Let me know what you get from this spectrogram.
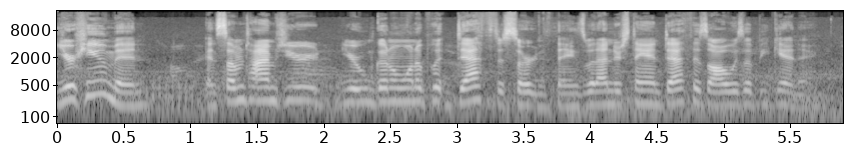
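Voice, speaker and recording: Noticeable background noise runs through the clip. A woman speaks with ordinary pitch variation. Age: 30s. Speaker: interview guest. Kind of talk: casual interview. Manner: loud.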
